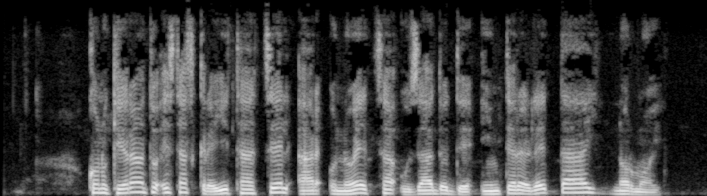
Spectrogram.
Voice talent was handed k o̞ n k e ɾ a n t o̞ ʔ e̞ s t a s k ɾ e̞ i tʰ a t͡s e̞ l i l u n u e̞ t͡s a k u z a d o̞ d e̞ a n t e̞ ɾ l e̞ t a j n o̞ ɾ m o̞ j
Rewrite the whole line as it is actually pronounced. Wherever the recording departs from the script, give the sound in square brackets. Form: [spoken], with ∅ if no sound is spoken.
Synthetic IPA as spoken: k o̞ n k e ɾ a n t o̞ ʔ e̞ s t a s k ɾ e̞ i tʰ a t͡s e̞ l [a] l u n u e̞ t͡s a [ʔ] u z a d o̞ d e̞ [i] n t e̞ ɾ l e̞ t a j n o̞ ɾ m o̞ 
